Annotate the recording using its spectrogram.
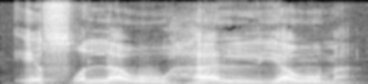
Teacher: ہا کو ملائیں گے لام کے ساتھ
